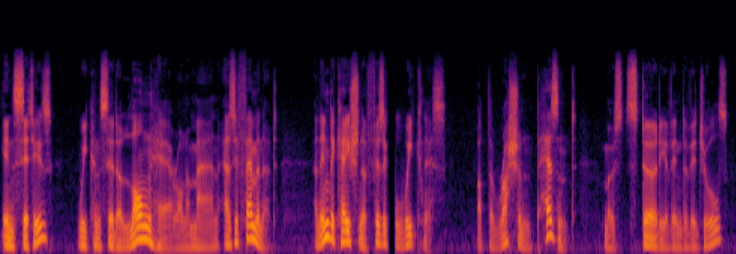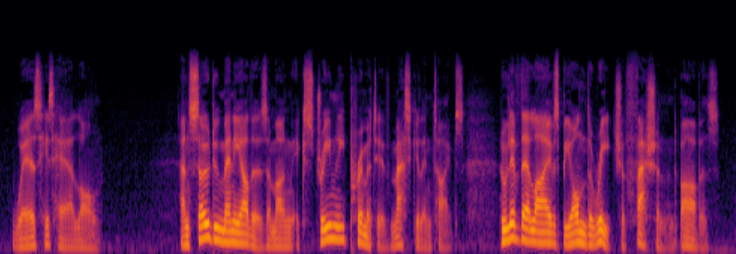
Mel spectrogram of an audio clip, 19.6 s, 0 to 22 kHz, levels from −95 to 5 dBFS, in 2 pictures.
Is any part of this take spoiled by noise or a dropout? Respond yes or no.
yes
